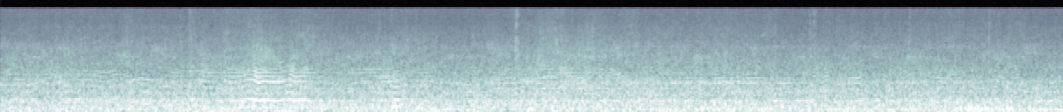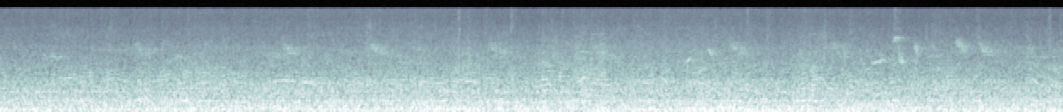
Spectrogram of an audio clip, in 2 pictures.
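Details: Honey bees swarming around their hive entrance produce a constant, layered buzz with a low drone, while fainter wavering higher tones come and go over the steady hum.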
